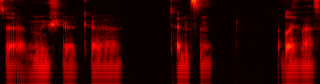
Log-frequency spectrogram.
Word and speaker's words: Mushoku Tensei: Try to pronounce it correctly. It's Mushoku Tensei.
